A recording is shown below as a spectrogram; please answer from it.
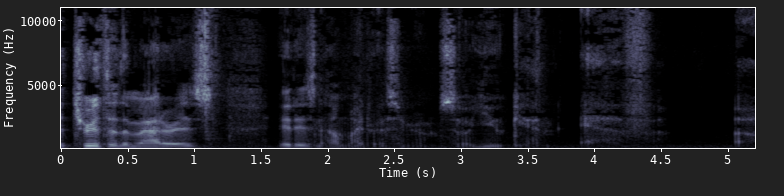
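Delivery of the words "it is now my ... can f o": softer conspiratorial whisper; playful whispered brush-off; mock whisper. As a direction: whisper the cheeky threat. Whispered joke about dressing room.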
